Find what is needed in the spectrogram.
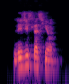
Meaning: legislation
- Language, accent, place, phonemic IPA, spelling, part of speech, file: French, France, Lyon, /le.ʒi.sla.sjɔ̃/, législation, noun, LL-Q150 (fra)-législation.wav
